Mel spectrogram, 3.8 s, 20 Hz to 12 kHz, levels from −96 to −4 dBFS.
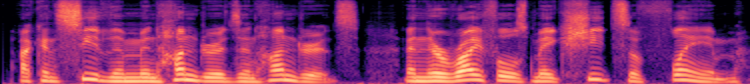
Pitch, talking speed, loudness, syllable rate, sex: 160 Hz, 240 wpm, -18 LUFS, 5.7 syllables/s, male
